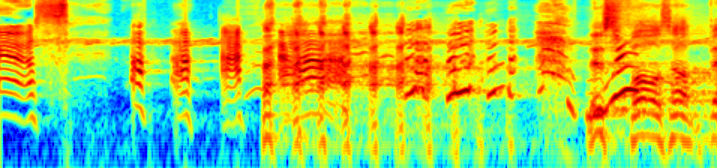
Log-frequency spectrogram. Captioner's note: Puck and Oberon laugh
